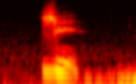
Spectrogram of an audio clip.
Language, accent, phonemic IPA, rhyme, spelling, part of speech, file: English, US, /ziː/, -iː, zee, noun / verb, En-us-zee.ogg
- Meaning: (noun) 1. The name of the Latin script letter Z/z 2. Something Z-shaped. Found in compounds 3. Sleep; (verb) To sleep or nap. (Compare zzz, catch some z's.)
